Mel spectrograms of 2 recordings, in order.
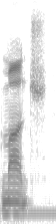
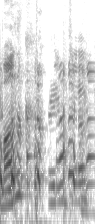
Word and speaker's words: Munch: in the style of Munch. I believe it's pronounced Monk.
